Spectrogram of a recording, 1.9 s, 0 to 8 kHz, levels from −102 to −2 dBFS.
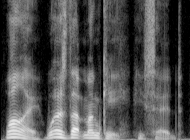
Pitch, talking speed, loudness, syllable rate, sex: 130 Hz, 190 wpm, -16 LUFS, 4.8 syllables/s, male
